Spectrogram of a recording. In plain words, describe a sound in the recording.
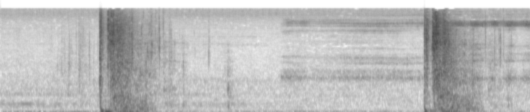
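A revolver fires loud gunshots that echo off rock.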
